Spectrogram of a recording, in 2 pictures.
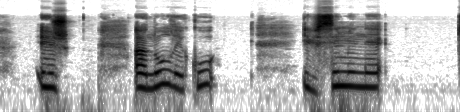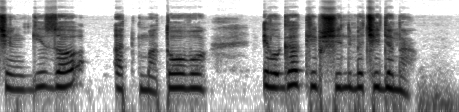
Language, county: Lithuanian, Vilnius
